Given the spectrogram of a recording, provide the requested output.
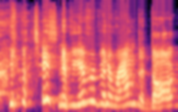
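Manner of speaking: laughing. Real, not acted. Laughing at co-host's bark.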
